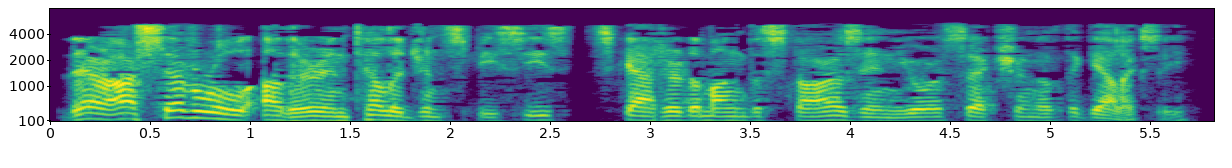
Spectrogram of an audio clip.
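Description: A man voicing a calm, ancient alien being who speaks in a flat, intoning way. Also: fairly low pitch, normal speed, husky, no echo, pitched above the performer's own voice. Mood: solemn. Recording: dull dry recording.

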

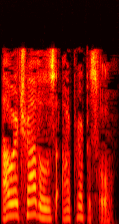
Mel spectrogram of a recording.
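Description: A man voicing an ancient, calm, self-aware alien machine in a sweet tenor, with measured, formal, unemotional speech for an audiobook story. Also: fairly high pitch, vocal fry, husky, no echo, muffled recording, voice pushed up, full character voice. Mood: calm, solemn.

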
